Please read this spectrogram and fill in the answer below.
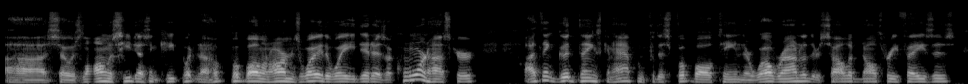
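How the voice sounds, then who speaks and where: A man's voice: mid-range voice, a little fast, creaky, a little mellow, dry recording. A man giving casual football analysis as a podcast co-host, in a folksy, explanatory way.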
